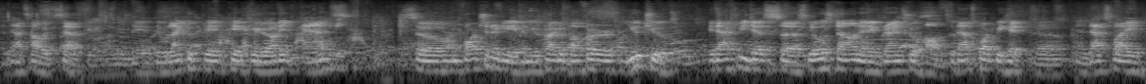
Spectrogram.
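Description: A man talks at a fairly quick pace with ordinary pitch variation. The room echo is audible and background noise is noticeable. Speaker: event host. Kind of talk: announcement to audience. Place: stage. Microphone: handheld.

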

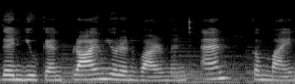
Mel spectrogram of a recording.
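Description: Over clear music in the background, a woman speaks with ordinary pitch variation. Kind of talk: motivational talk. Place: home room. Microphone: webcam.

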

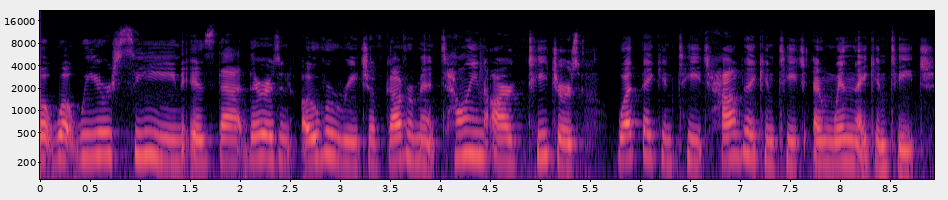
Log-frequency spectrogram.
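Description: Her pitch fairly high for a woman, she talks at a fairly slow pace with ordinary pitch variation. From Texas. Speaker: school board candidate, nurse, mother; candidate. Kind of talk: interview. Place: studio. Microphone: studio mic.

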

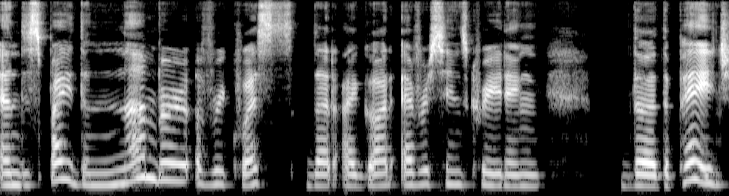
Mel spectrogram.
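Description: A woman with a French accent speaks at a fairly high pitch, recorded with a dry, close sound and no echo. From France. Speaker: podcast host. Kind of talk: personal monologue.

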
